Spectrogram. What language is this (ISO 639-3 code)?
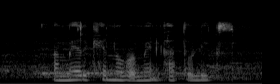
ven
